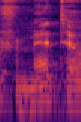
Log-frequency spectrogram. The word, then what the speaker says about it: fumetto: And one of the great fumetti or fumetta or fumetto, I think is actually how you say it, companies of Italy is this company called Sergio Bonelli Editore, right?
